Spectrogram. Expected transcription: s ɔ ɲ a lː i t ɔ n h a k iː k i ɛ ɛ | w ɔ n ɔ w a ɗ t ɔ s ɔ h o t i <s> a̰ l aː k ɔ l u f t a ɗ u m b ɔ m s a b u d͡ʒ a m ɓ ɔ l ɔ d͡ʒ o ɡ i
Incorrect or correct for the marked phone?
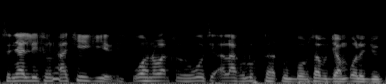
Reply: incorrect: none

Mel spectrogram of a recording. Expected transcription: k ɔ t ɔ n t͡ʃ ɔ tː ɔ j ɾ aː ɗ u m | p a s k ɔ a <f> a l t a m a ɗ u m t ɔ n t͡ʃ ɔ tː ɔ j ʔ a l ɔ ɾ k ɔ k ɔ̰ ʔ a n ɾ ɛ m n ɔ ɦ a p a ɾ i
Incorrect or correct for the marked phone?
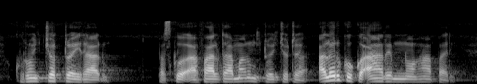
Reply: correct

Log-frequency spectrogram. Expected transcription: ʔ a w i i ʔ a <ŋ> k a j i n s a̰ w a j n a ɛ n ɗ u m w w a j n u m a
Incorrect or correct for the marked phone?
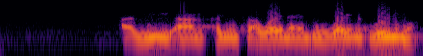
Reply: incorrect: n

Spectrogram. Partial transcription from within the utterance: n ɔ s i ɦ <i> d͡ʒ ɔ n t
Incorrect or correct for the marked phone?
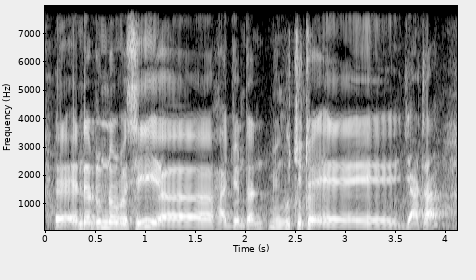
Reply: incorrect: a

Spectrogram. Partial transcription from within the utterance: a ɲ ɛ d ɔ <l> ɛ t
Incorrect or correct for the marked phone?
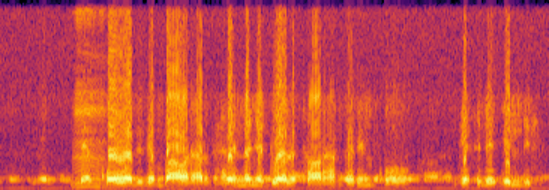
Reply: correct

